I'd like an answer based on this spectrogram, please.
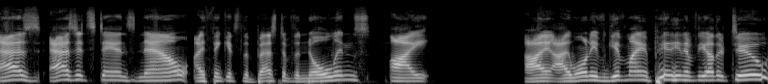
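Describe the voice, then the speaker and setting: On a very clean, dry, close recording with a silent background and no echo, a man speaks at a moderate pace in a high voice with a bright, sharp tone and ordinary pitch variation. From Nova Scotia, Canada. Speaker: comedian. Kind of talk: casual chat.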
